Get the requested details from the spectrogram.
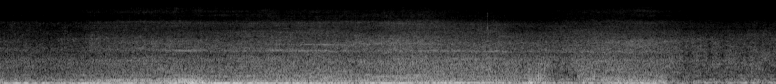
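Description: A bus engine rumbles close by as it passes.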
